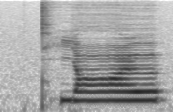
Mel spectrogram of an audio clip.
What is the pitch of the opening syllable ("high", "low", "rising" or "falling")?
high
